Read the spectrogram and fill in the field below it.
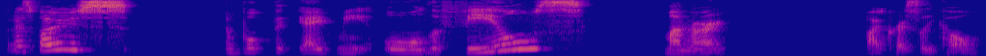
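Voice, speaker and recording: Creaky-voiced woman chatting casually about favourites. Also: mid-range voice, very animated, slow pace, pauses often, a little mellow. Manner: informal, sweary, gushing about favourites. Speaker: book vlogger, channel host. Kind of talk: casual chat to camera, book tag video.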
